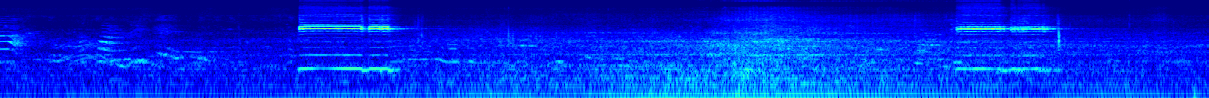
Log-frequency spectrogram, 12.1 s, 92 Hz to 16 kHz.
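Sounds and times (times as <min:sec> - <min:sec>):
road vehicle passing: 0:02.6 - 0:12.0.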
